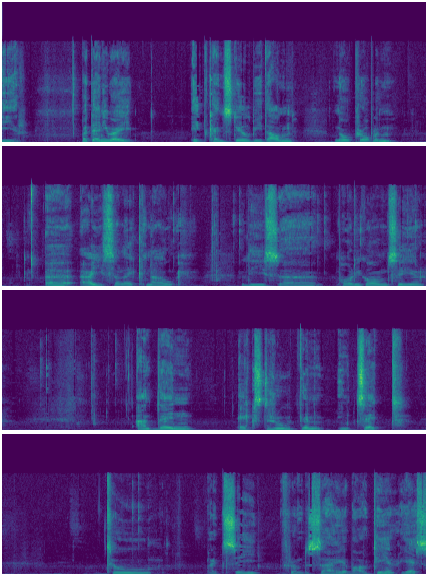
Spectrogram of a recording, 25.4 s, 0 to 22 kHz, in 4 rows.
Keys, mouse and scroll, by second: 8.5 3, 9.0 click, 10.0 click, 10.4 shift+click, 11.2 shift+click, 11.8 shift+click, 12.6 shift+click, 14.6 middle click, 17.4 e, 18.0 z, 21.2 click, 22.8 KP_1.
